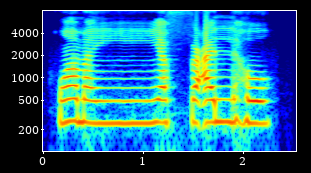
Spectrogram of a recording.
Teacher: کلمت ومن کے آخری میں نون ساکن ہے، پھر حرف الیا ہے کلمت یفعلہ، یا حروف الادغام بغنہ میں سے ہے، تو ہمیں نون ساکن کو یا میں ملا کے غنہ اور تشدید کے ساتھ یہ حکم کو ادا کرنا ہے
